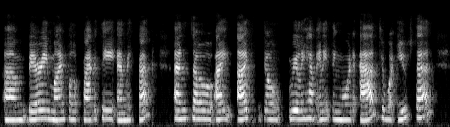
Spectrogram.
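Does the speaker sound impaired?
Yes: profound hearing loss; congenital, present from birth.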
